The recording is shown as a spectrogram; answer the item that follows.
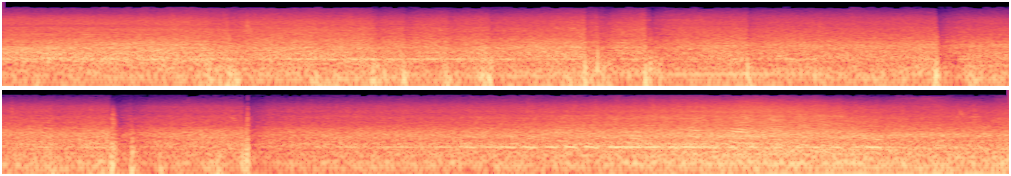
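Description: Car driving along a road, heard from inside: steady road and engine noise with wind on the microphone, and a few light knocks in the middle.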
